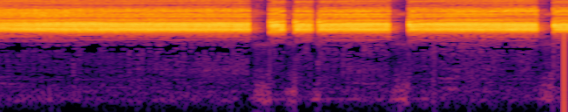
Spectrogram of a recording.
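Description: A greengrocer cicada screams in a loud, continuous shrill drone, broken by a few brief pauses.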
